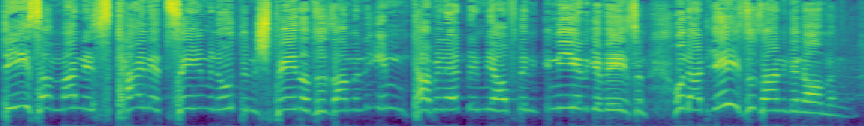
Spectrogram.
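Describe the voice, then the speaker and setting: An older man preaching an impassioned sermon as pastor, hurried and fervent, at times rising to a shout. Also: extremely high pitch.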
